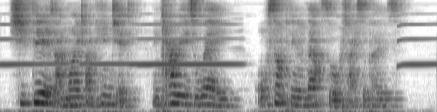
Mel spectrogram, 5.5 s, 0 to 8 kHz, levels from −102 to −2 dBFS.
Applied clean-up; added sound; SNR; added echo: none; Wind instrument, woodwind instrument; 12 dB; reverberation time 0.4 s.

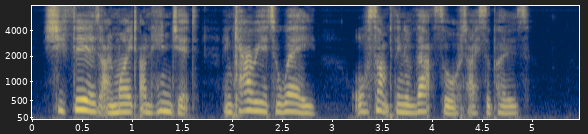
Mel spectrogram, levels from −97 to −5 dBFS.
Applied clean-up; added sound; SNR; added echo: none; none; none; none.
